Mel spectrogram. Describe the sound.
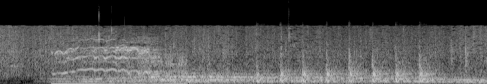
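A horse neighs loudly at night in bad weather, a long wavering whinny that fills the first seconds, followed by a steady run of rhythmic knocks beneath a constant noisy wash.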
